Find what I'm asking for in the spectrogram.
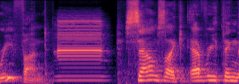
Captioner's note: beeps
